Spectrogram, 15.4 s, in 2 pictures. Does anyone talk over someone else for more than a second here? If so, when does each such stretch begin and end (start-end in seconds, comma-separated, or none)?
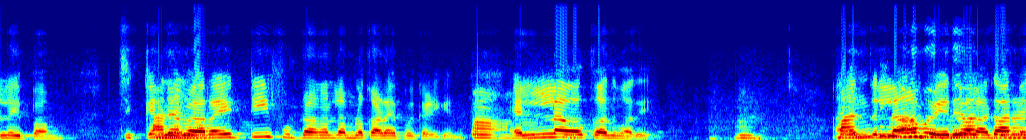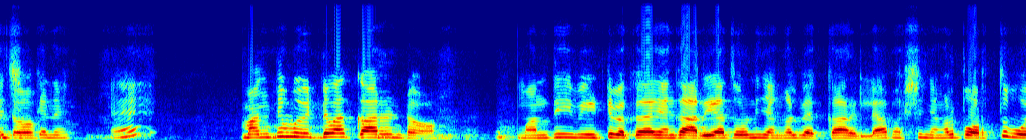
6.3-7.9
